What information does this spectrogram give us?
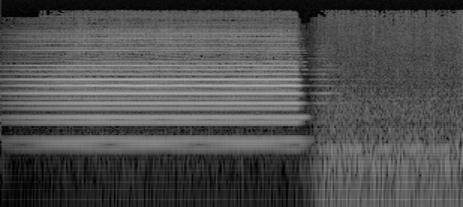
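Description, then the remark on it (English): A single long, steady horn blast, sounded to hail the crew of a ship stranded with its sailors on board, with a rich, buzzy tone. It holds loud for about four seconds, then cuts off abruptly into a broad, rushing rumble of engine or wind noise. “We've tried ringing on the phone to get on the boat, but that didn't work, so Ross has just hit the horn.”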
